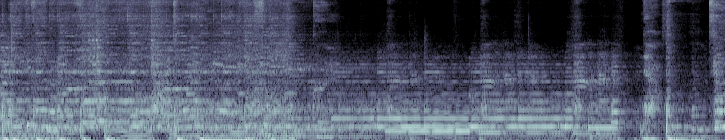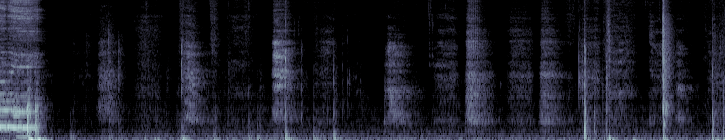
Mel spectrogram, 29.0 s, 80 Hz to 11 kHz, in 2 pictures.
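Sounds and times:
music: 0.0 - 15.4
man panting: 16.4 - 21.4, 22.2 - 29.0.

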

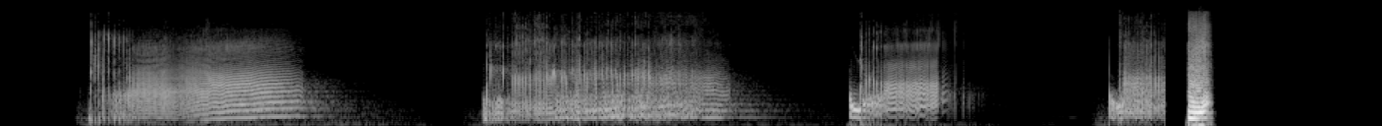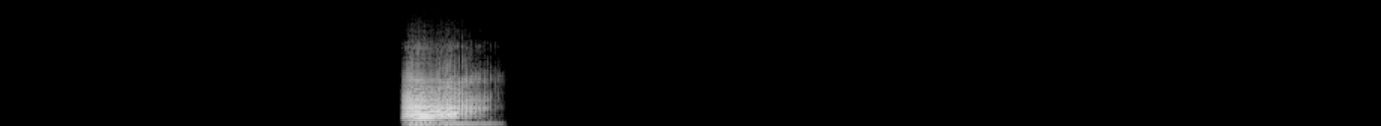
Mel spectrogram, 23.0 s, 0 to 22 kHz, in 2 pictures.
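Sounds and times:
fart noises: 0.7 - 3.0, 4.0 - 6.4, 7.1 - 8.2, 9.2 - 10.2, 14.9 - 15.8.

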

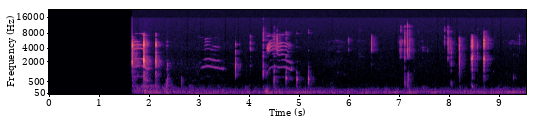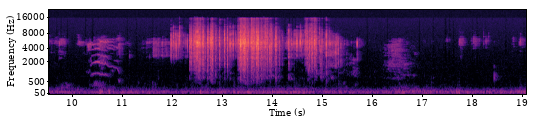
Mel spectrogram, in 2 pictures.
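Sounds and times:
kitten meowing: 1.7 - 2.3, 3.0 - 3.6, 4.3 - 5.2, 10.3 - 11.1
rustling crinkling noise: 11.4 - 15.9.

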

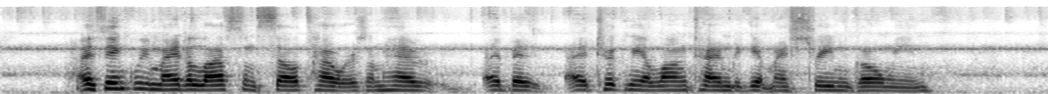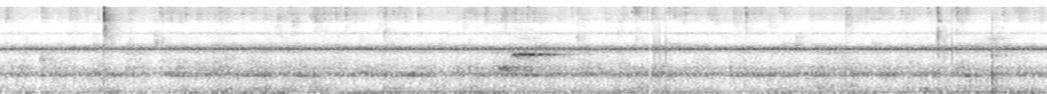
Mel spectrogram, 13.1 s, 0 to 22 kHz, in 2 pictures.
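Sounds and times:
frogs and insects trilling: 0.0 - 13.0
short high chirp: 9.6 - 10.1.

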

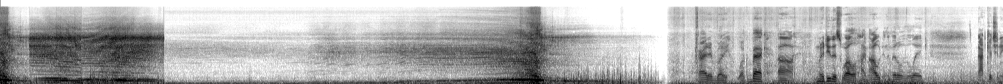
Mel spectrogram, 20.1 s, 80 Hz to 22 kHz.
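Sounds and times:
snowmobile engine passing: 0.0 - 12.4.

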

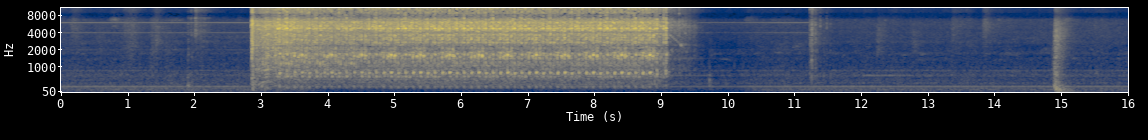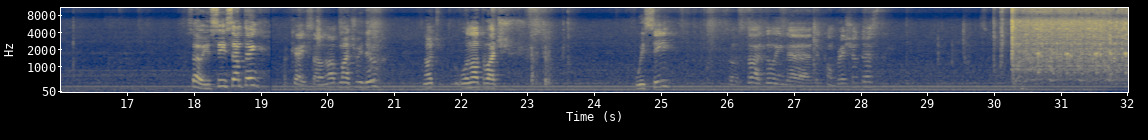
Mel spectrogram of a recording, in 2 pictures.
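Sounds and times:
engine starter cranking: 2.9 - 9.4, 30.2 - 32.0.

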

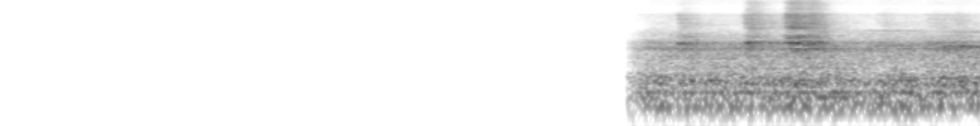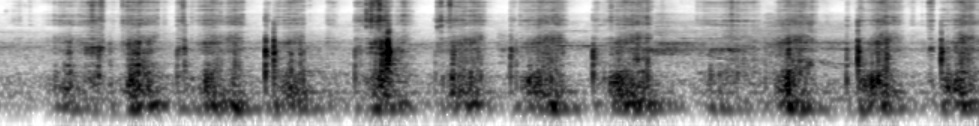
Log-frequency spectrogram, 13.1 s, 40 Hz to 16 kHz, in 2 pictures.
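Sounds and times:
hands mixing flour in a bowl: 7.0 - 13.0.

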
